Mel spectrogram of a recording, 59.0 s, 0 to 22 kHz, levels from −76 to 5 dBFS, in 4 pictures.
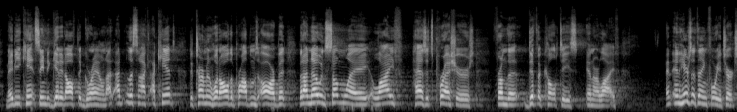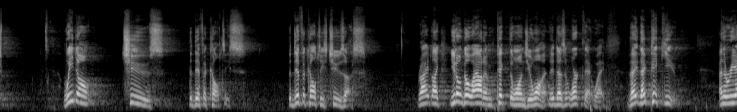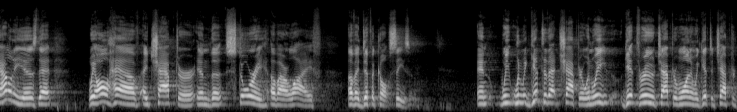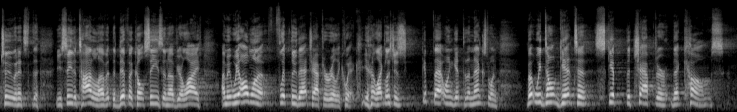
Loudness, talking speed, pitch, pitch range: -17 LUFS, 170 wpm, 210 Hz, 195-235 Hz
